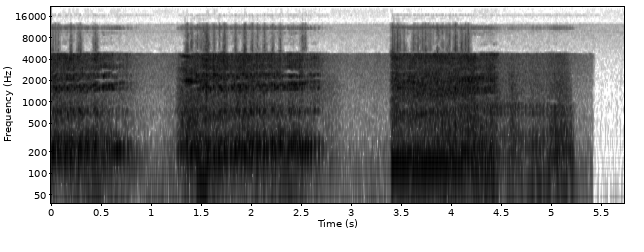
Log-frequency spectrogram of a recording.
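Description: Crocodile roaring in deep, rumbling bursts, three long growls separated by short pauses, low and guttural throughout.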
